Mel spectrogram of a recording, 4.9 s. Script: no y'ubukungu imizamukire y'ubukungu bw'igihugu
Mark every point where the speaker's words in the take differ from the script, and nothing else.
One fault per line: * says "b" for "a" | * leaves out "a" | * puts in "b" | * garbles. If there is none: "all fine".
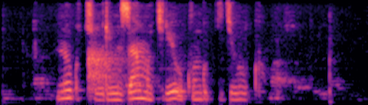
* says "gutsura" for "y'ubukungu"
